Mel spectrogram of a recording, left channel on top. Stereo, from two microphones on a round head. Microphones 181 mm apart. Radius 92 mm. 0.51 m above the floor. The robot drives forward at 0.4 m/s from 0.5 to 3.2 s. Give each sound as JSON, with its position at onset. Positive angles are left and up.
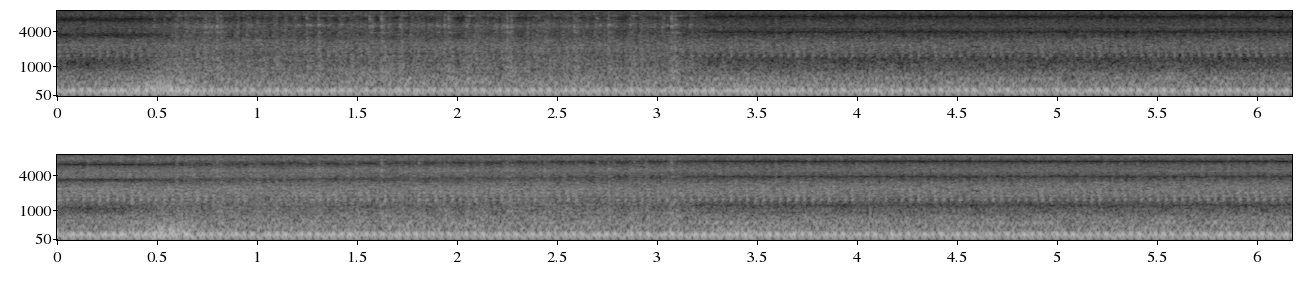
{"t": 0.0, "sound": "an engine running", "side_deg": -60}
